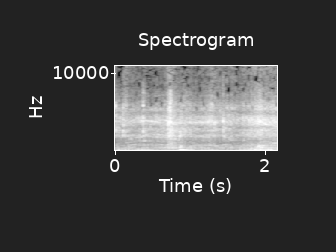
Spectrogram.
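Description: A motor vehicle engine running in the street, a steady low hum, with a few faint crunches of a cat chewing dry food close by, the loudest about a second in.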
